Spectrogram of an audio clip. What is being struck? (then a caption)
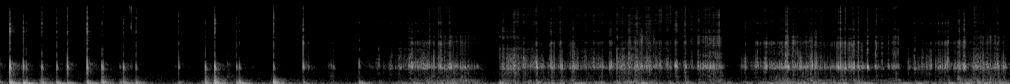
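Freshwater mussel shell. Long nails tap and scratch the hard, ridged shell of a large, closed freshwater mussel lying flat. Quick, dull clicking taps come first, then give way to a steady, rasping scratch with a nasal midrange tone that pauses briefly twice before continuing to the end.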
